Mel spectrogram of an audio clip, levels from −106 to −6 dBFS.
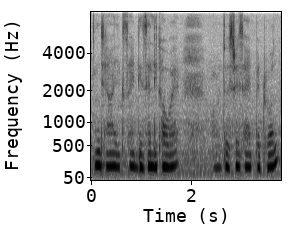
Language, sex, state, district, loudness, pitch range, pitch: Hindi, female, Meghalaya, West Garo Hills, -13 LUFS, 175-185 Hz, 180 Hz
